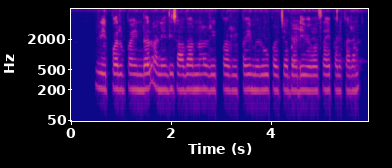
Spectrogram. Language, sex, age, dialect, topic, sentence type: Telugu, female, 18-24, Central/Coastal, agriculture, statement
